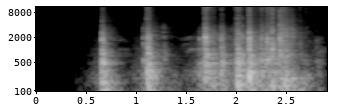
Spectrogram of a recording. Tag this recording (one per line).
field
recording
CellPhone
